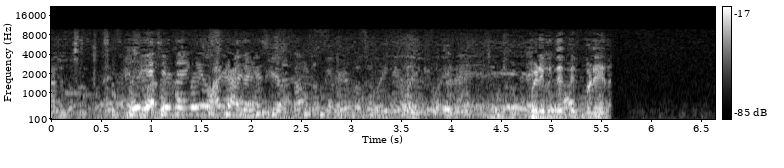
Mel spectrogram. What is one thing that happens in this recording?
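Several men talk over one another close by.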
